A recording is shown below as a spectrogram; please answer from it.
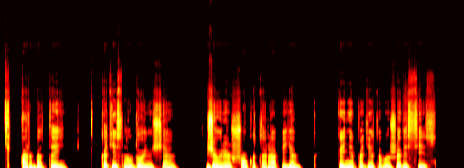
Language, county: Lithuanian, Klaipėda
